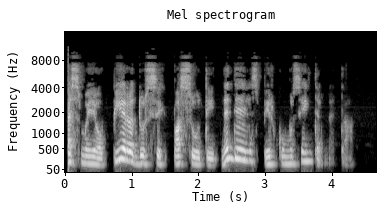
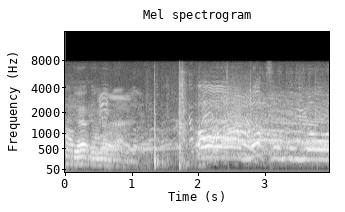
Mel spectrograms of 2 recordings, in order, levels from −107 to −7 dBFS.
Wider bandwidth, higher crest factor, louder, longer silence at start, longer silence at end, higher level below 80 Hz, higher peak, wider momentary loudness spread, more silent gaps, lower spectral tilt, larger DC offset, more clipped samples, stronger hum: first, 10 kHz vs 8 kHz; first, 20 dB vs 14 dB; second, -26 LUFS vs -15 LUFS; about the same, 0.05 s vs 0 s; first, 0.4 s vs 0 s; second, -68 dBFS vs -58 dBFS; second, -6 dBFS vs 0 dBFS; about the same, 11 LU vs 11 LU; neither; about the same, -4.5 dB/octave vs -4 dB/octave; second, under 0.1% vs 0.1%; neither; neither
